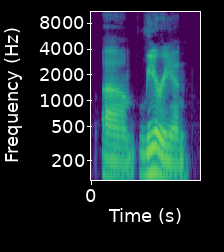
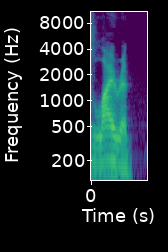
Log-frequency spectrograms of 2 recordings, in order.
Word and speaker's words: Lyran: Yeah, and then in the early days, I always said Lyrian. And now it's like, I look and I'm like, oh, I was wrong. It is Lyran.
